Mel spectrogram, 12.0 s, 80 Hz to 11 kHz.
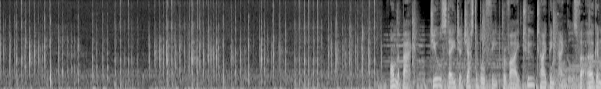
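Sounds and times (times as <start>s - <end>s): mechanical keyboard typing: 0.0s - 7.6s.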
